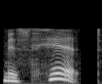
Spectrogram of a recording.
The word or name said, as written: mishit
